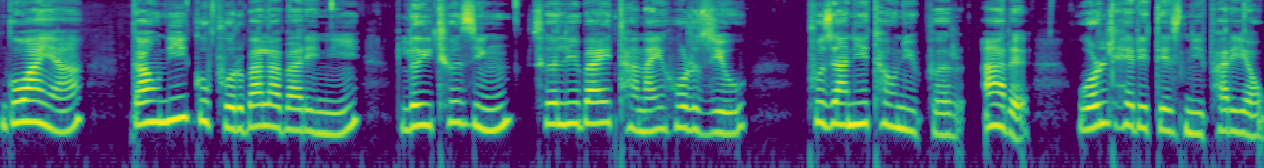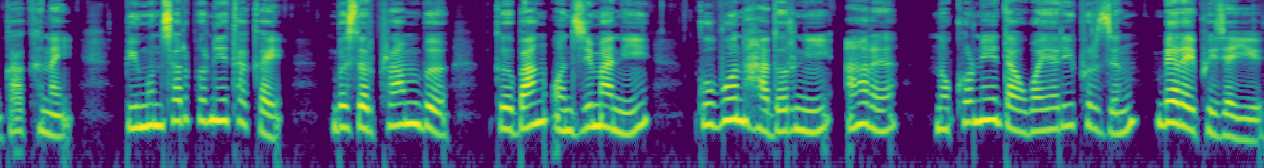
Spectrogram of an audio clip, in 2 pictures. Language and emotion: Bodo, neutral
